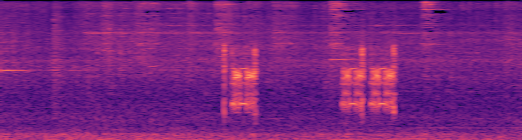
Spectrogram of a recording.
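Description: Freight train tank cars rolling slowly past with a steady low rumble. About two seconds in, and again about three and a half seconds in, there are brief clusters of rapid high-pitched pulsed tones.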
